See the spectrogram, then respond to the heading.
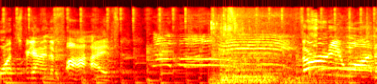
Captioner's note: cheering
